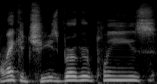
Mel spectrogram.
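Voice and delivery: high, nasal put-on voice. Put on the spot, speaker delivers the line in a nasal voice. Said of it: "You gotta go nasally".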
